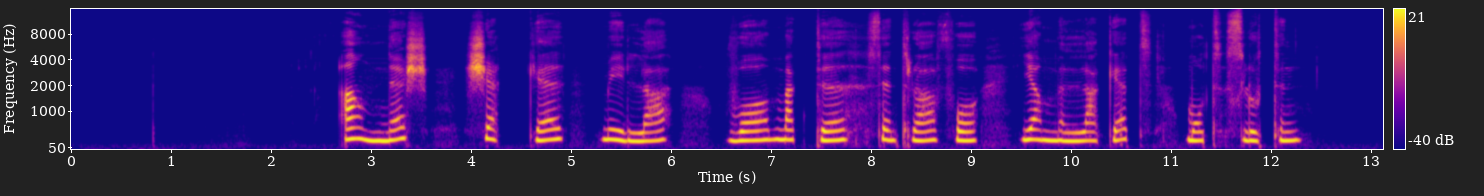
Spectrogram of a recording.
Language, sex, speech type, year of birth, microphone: Norwegian, female, read, 1986, Sennheiser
